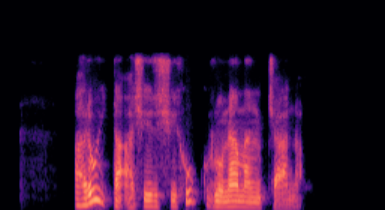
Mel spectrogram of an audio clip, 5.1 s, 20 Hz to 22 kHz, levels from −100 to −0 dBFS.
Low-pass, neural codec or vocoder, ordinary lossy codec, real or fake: 7.2 kHz; none; Opus, 32 kbps; real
